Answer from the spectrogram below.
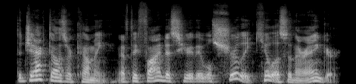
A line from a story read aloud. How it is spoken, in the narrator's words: Tip exclaimed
